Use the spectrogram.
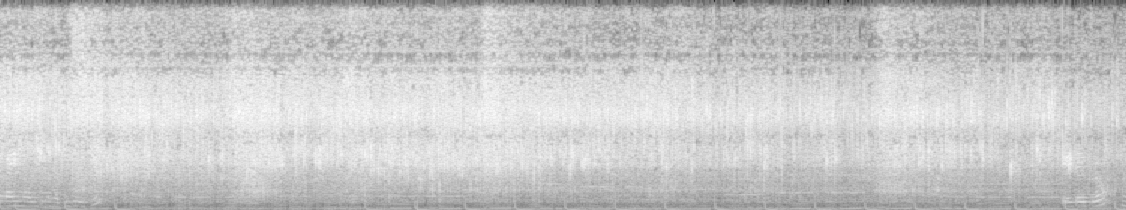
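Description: Food frying in hot oil, with a loud, steady close sizzle and bubbling throughout, a few clinks of utensils, and faint speech in the background.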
